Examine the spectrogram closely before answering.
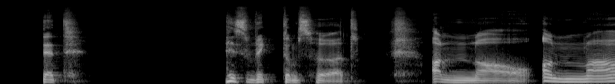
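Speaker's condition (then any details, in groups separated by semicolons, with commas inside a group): No condition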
